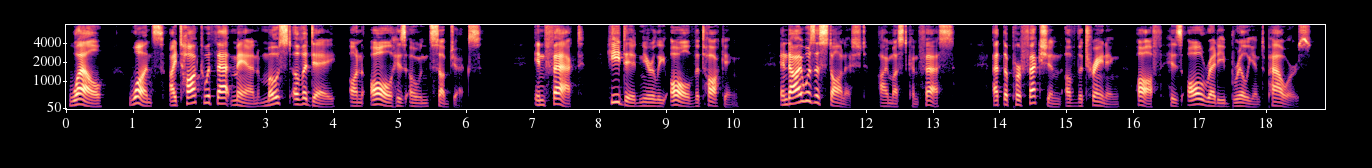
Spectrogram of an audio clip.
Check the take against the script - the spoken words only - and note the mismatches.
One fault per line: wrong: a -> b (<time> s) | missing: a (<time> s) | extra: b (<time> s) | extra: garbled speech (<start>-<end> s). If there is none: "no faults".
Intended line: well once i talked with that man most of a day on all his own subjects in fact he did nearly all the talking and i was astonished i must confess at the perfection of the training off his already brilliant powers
no faults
